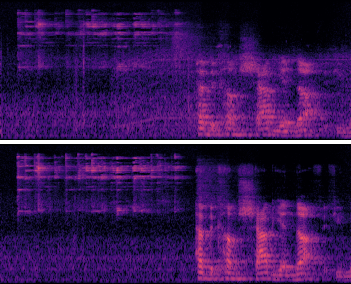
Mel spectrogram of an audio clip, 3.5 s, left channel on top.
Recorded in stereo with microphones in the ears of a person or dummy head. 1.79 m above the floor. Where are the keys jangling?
30° right (ahead or behind), 1.3 m; by 1.9 s 40° right (ahead or behind), 2.5 m.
